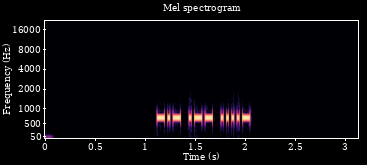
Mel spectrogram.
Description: Morse code, heard as a keyed tone, about 45 wpm, 700 Hz. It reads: KW4
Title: USA Call Sign Prefixes - 45wpm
